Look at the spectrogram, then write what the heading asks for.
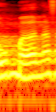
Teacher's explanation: h também não é contado né na palavra humanas por exemplo o h não produz som nenhum se ele não produz som ele não é contado como um fonema então a palavra humana humana possui seis letras e cinco fonemas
